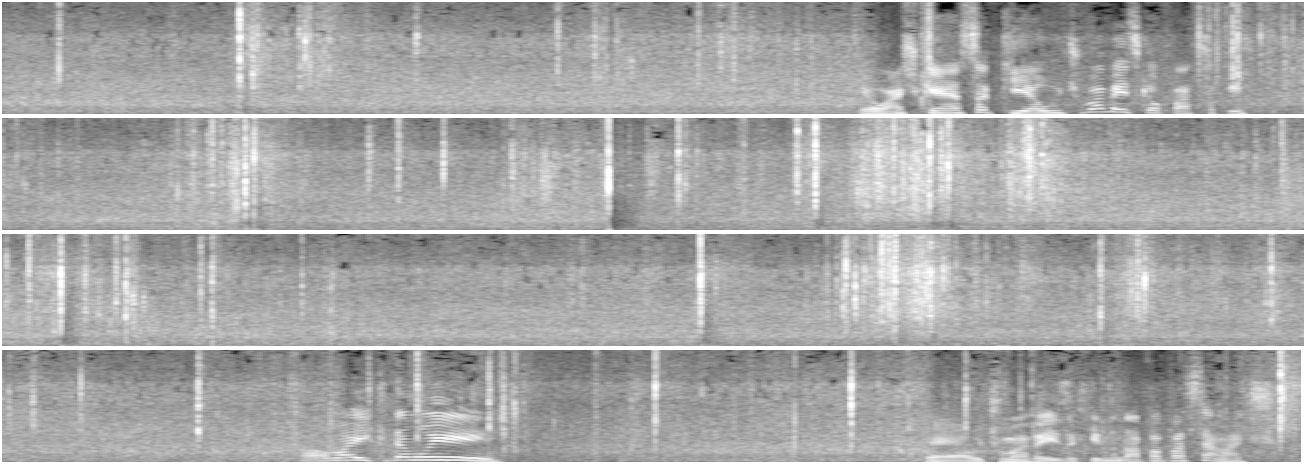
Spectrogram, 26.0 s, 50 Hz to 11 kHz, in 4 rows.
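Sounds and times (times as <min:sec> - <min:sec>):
branches and leaves rustling: 0:00.0 - 0:26.0
twigs snapping: 0:00.2 - 0:04.9, 0:05.8 - 0:14.9, 0:15.8 - 0:24.5, 0:25.5 - 0:26.0.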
